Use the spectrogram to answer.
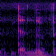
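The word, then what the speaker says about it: Löwe: the Luva, the low, the L-O-W-E, the Luva is the way it's pronounced, and you have the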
